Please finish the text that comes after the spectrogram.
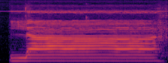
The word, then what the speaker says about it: Larras: El mantra se pronuncia de la siguiente manera. Larras.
